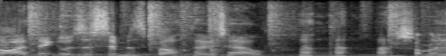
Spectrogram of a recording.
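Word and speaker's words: Simonsbath: you say that actually it's pronounced simmons bath but it's spelt simon's bath yeah all right okay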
